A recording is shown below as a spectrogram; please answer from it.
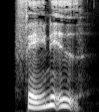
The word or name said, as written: faneed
